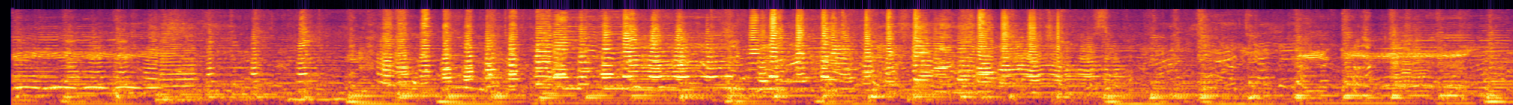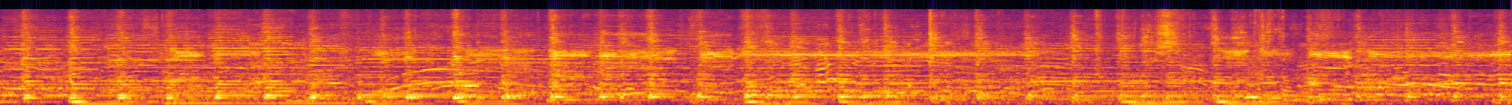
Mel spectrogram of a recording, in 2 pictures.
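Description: Lively music from a live string band, with stringed instruments over a steady bass line.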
